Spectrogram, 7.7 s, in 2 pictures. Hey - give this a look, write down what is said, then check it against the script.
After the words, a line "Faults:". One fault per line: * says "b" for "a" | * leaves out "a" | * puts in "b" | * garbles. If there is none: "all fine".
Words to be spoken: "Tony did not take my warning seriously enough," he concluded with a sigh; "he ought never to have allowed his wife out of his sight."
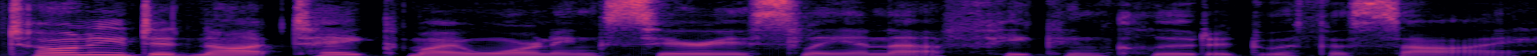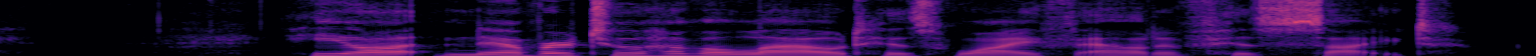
"Tony did not take my warning seriously enough," he concluded with a sigh; "he ought never to have allowed his wife out of his sight."
Faults:
all fine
